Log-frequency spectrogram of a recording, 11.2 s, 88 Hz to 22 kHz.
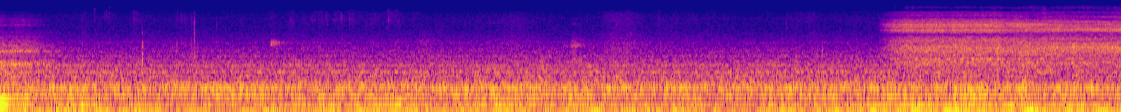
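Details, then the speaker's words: Redmi 9 phone microphone recording in silence: constant hiss and low hum instead of a flat line; microphone already replaced, fault traced on the board to the CPU. "essa onda aqui era para ser um era para ser uma linha reta e não ter onda nenhuma enquanto não tivesse som então não tem som e mesmo assim ele tá gravando parece que uma série de ruídos"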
